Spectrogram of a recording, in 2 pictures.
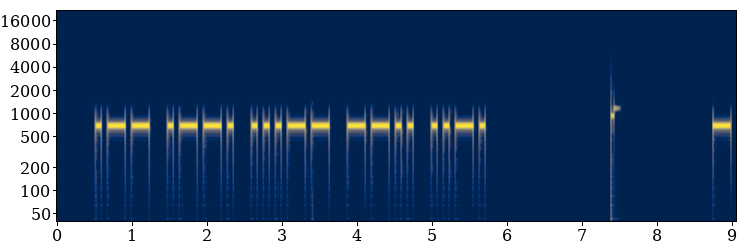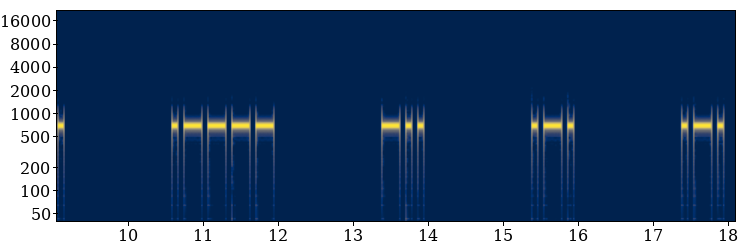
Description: Morse code, heard as a keyed tone, about 15 wpm, spaced as for 8 wpm, 700 Hz. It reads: WP3ZF N1DRR
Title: USA Call Signs - 5 Characters - 6x Character Spacing - 15wpm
